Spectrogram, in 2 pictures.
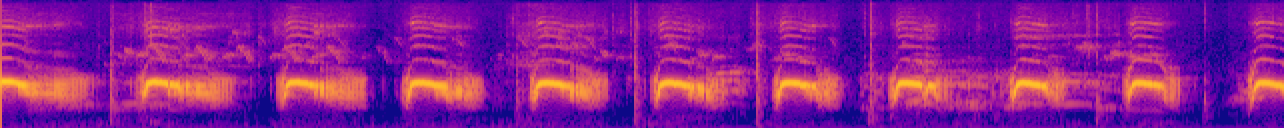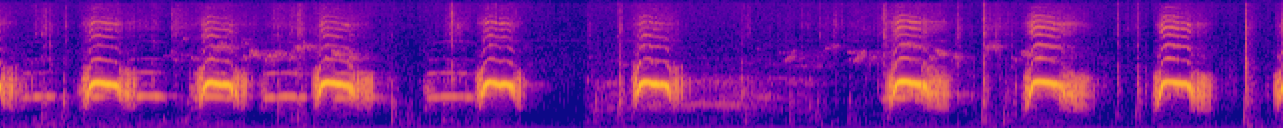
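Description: Zebra dove (perkutut) cooing a long series of short notes, a little more than one a second, with a brief break near the end.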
